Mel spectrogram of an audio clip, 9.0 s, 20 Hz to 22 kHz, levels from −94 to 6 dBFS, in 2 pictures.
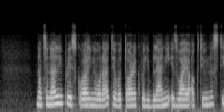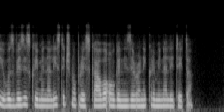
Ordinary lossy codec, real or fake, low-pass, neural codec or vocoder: Opus, 24 kbps; fake; 7.2 kHz; codec, 16 kHz, 0.4 kbps, LongCat-Audio-Codec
